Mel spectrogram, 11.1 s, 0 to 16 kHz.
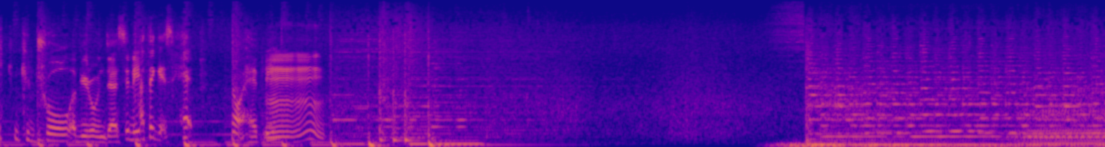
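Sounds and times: lake water ambience: 3.9 - 8.1.

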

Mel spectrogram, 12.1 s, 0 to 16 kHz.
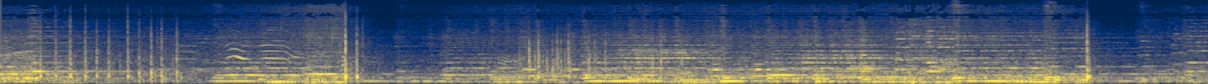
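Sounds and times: music: 0.0 - 12.0
firework bursts crackling: 0.2 - 4.0, 4.9 - 8.6.

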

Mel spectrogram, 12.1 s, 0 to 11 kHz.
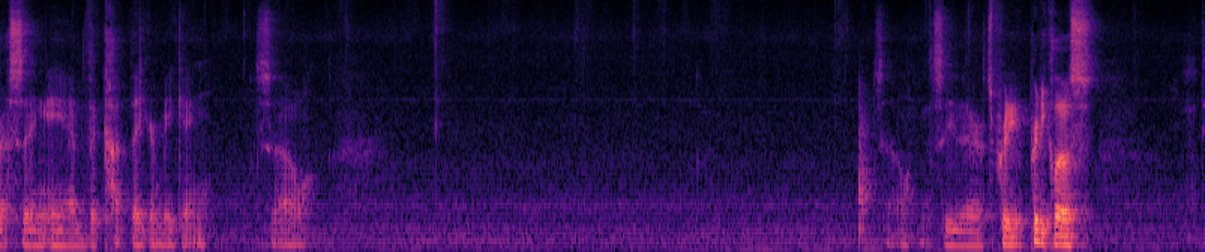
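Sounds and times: scissors snipping bandage: 4.2 - 4.6.

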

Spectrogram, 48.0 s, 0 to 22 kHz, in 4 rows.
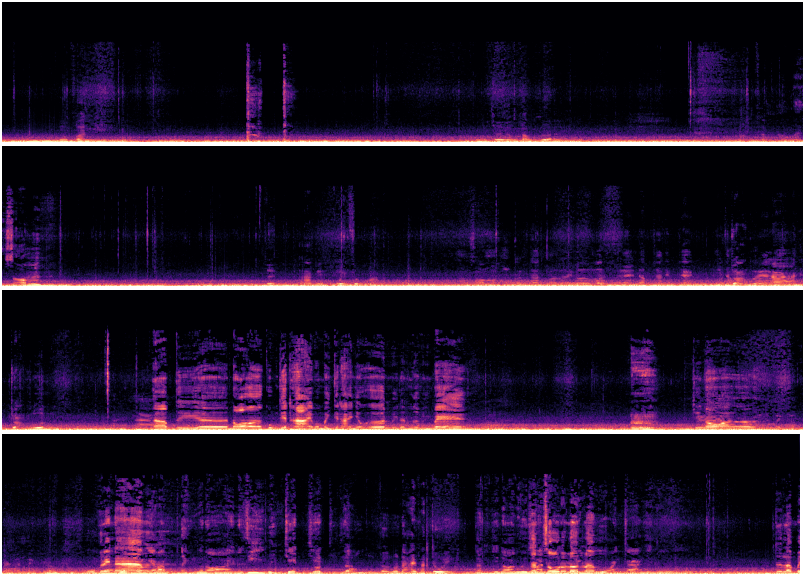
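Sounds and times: car engine and tyres rumbling: 0.0 - 48.0
people talking: 34.4 - 46.2.

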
